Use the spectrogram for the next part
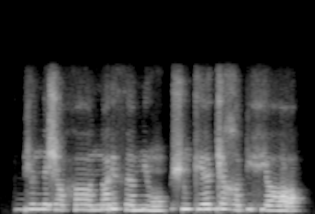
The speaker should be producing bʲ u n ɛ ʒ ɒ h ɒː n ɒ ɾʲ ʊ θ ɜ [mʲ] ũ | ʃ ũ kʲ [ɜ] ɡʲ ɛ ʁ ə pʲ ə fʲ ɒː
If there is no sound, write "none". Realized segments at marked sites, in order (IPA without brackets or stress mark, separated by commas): mʲ, ɜ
